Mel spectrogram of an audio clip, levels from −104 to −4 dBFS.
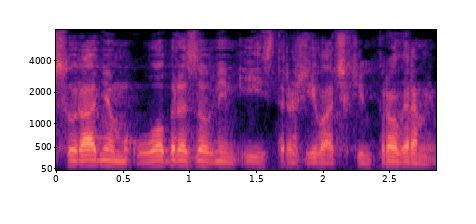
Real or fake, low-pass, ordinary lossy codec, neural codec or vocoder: fake; none; none; codec, 16 kHz, 16 kbps, FunCodec, trained on Chinese and English, 50 frames a second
